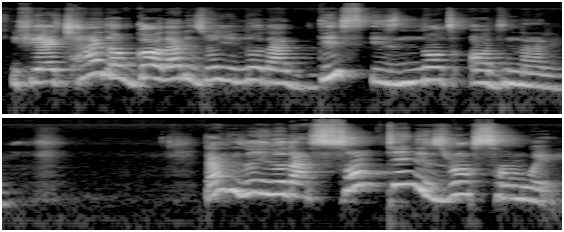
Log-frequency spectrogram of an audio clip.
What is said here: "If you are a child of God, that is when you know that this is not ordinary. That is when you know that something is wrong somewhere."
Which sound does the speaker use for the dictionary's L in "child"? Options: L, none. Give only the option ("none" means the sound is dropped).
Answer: L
